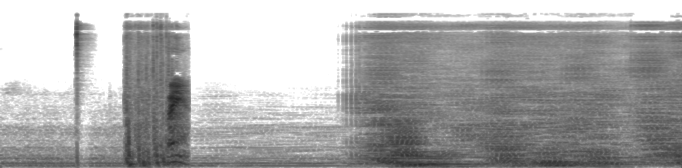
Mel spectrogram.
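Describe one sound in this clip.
A snake strikes with a sudden thud in dry wood chips.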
